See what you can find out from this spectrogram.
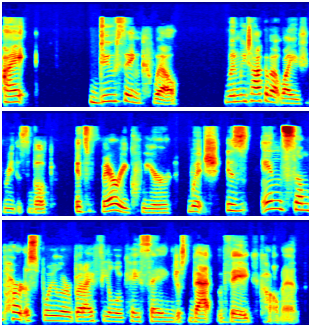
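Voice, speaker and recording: A woman's voice: fairly low pitch, a little slow, a little mellow, no echo, studio quality. A woman co-hosting a podcast in casual book chat, informal and wry, with the odd sweary aside. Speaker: podcast co-host.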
